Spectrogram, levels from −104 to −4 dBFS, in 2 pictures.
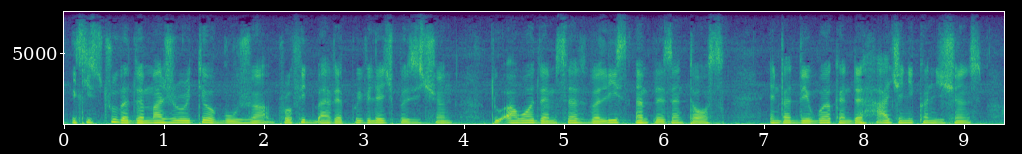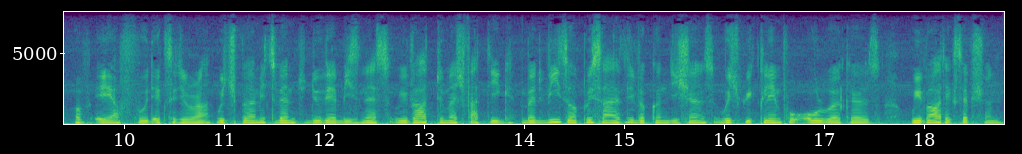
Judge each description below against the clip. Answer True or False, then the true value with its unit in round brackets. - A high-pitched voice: False (125 Hz)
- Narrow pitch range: True (2.1 semitones)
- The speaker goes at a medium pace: True (180 wpm)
